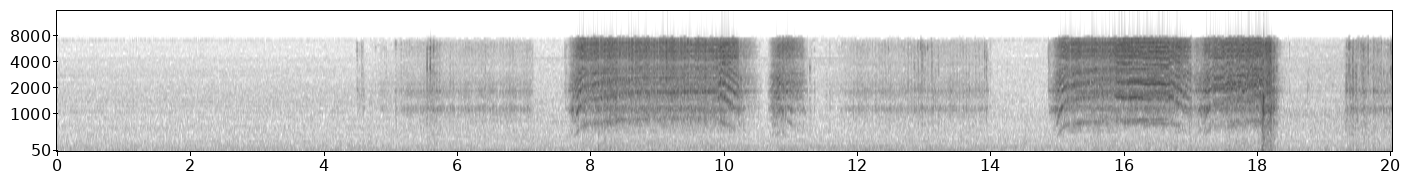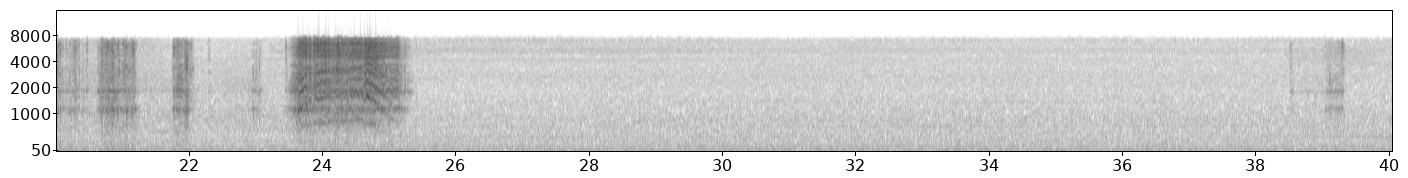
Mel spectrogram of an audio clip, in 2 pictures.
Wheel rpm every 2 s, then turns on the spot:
0, 0, 10, 30, 200, 40, 20, 80, 160, 50, 10, 30, 90, 0, 0, 0, 0, 0, 0, 0.
4-6 12-14 18-22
